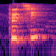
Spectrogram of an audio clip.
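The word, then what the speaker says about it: petit: بتي ما نطقناش هاد تي ما بانش، ولكن في الكتابه بانت، هو صغير.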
